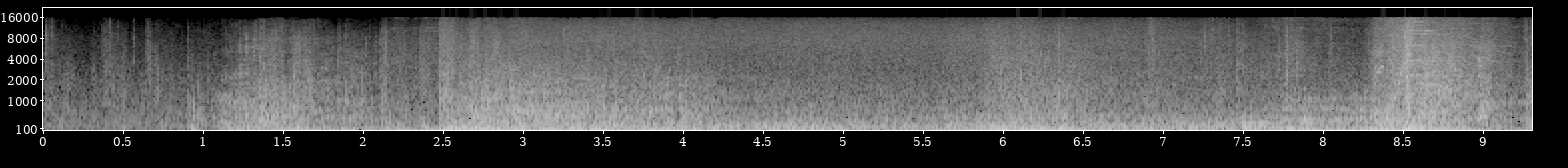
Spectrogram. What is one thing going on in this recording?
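Fire roars loudly.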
